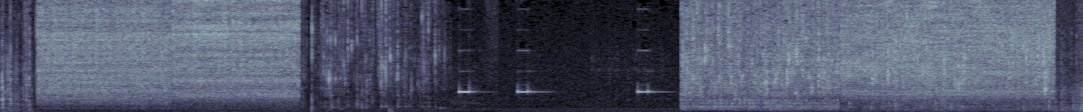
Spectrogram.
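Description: Tap water running onto berries in a plastic salad-spinner basket. About three seconds in the water stops and a microwave keypad gives three short beeps. The tap runs again from about seven seconds in.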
